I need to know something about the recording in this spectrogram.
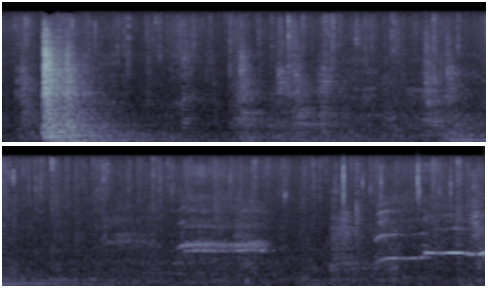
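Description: A bear bumps and scrapes against a wooden wall.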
